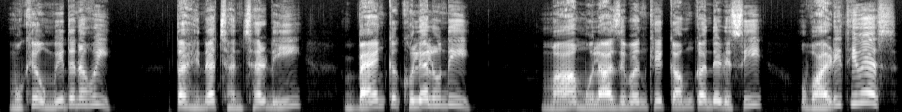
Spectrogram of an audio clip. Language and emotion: Sindhi, surprised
